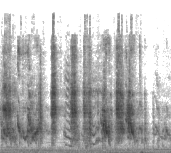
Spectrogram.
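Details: Captive budgerigars in a breeding colony in Karachi give sharp, bright chirps in quick succession, about four per second, interspersed with buzzy warbled notes.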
